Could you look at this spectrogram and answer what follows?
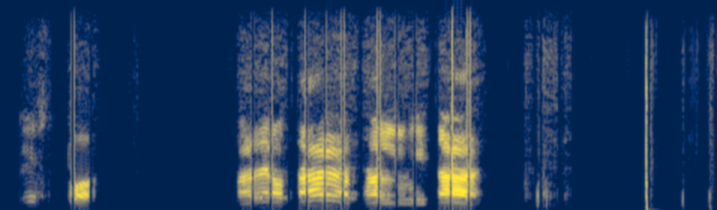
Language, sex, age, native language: Icelandic, male, 50-59, Icelandic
